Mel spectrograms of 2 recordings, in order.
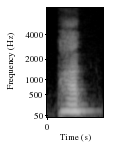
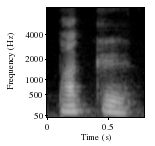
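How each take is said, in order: First: The final consonant is short and unreleased. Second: The final consonant is released and drawn out. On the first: The speaker calls it right. "Hay que ser corto" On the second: The speaker calls it wrong. "No puedes pronunciar como pak"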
